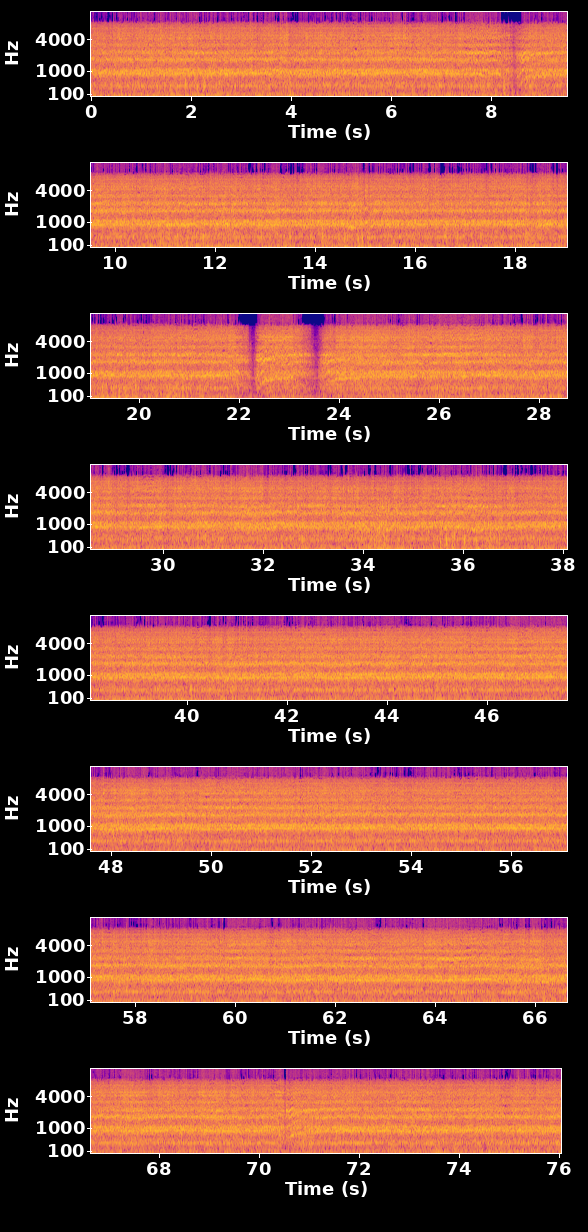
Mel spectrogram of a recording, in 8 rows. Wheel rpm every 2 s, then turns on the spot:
230, 230, 230, 230, 180, 240, 230, 230, 230, 230, 210, 110, 200, 220, 220, 220, 220, 220, 220, 230, 230, 230, 230, 230, 220, 230, 230, 230, 230, 230, 230, 220, 220, 220, 230, 200, 230, 230.
none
